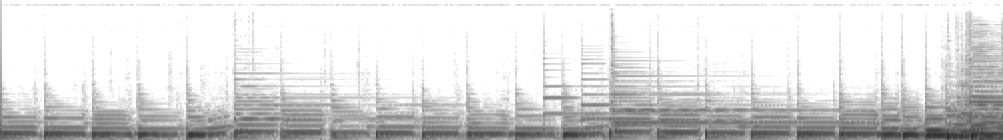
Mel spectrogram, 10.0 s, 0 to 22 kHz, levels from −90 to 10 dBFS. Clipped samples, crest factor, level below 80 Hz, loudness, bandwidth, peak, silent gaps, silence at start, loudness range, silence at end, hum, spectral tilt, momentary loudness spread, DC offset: under 0.1%; 20 dB; -34 dBFS; -25 LUFS; 6.2 kHz; -4 dBFS; none; 0 s; 7 LU; 0 s; none; -9.5 dB/octave; 14 LU; under 0.1%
